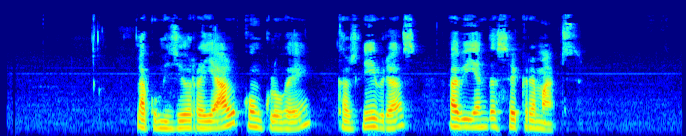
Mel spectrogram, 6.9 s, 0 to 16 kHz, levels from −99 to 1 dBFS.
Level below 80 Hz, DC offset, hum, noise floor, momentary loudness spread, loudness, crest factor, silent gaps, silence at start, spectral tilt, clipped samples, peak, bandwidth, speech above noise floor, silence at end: -80 dBFS; under 0.1%; none; -71 dBFS; 17 LU; -28 LUFS; 24 dB; none; 1.4 s; -5.5 dB/octave; under 0.1%; -6 dBFS; 11.5 kHz; 43 dB; 1.15 s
